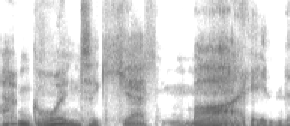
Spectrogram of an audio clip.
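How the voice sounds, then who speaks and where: In a put-on character voice, a man growls at a fairly low pitch. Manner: menacing.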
